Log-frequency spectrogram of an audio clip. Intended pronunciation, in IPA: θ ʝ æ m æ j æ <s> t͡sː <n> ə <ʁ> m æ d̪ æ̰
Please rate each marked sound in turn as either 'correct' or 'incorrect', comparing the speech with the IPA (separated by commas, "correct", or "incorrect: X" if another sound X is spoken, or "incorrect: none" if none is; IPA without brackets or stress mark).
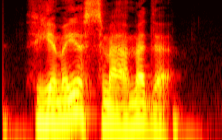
correct, incorrect: m, incorrect: ʕ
